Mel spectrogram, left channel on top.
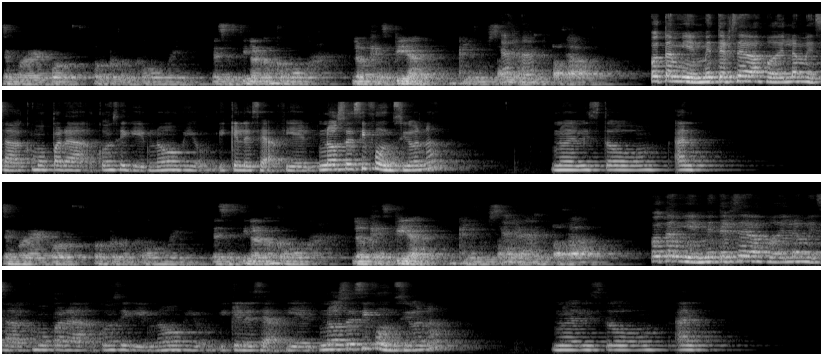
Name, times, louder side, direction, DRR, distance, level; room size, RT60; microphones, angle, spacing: voice 1, 0.0-3.2 3.5-4.2 4.6-5.9, equal, 15° left, -4 dB, 0.7 m, -23 dB
voice 2, 5.0-5.4 6.5-12.6 13.7-15.1, left 4 dB, 90° left, 8 dB, 0.3 m, -21 dB
3.2 x 2.5 x 2.5 m, 1.0 s
head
